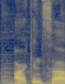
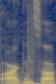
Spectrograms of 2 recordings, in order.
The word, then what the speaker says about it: Arkansas: Arkansas prescribes the official Arkansas pronunciation with silent final S and emphasis on the first and last syllables.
